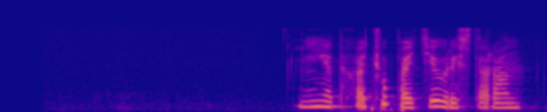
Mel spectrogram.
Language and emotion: Russian, neutral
